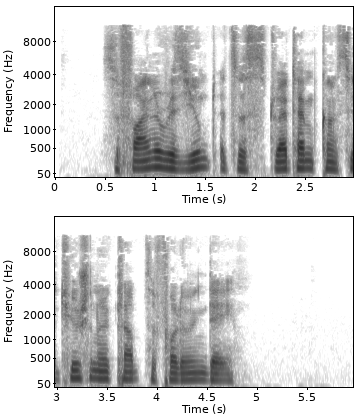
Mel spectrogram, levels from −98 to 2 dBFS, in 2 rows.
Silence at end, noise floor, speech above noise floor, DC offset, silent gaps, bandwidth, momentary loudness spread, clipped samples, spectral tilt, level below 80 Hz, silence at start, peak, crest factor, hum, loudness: 1.2 s; -80 dBFS; 55 dB; under 0.1%; none; 11.5 kHz; 10 LU; under 0.1%; -5.5 dB/octave; -54 dBFS; 0.5 s; -6 dBFS; 20 dB; none; -26 LUFS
